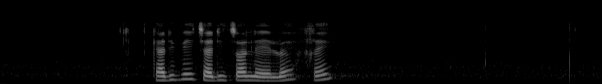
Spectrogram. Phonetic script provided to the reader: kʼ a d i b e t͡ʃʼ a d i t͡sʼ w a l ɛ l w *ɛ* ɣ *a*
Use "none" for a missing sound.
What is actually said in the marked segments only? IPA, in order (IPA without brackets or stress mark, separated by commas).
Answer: ɛ, ɛ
